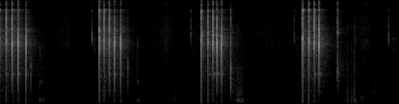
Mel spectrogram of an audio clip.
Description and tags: Ratchet drill - Unbranded - Tighten
Unbranded ratchet drill tightened once.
